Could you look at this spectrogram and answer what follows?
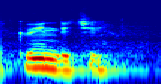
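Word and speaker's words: quindici: डी आई सी आई क्वीन दची माफ करना दोस्तों क्वीनन दज नहीं तो क्वीन होता है ई बीच में आएगा क्वीन दची उसके बाद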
